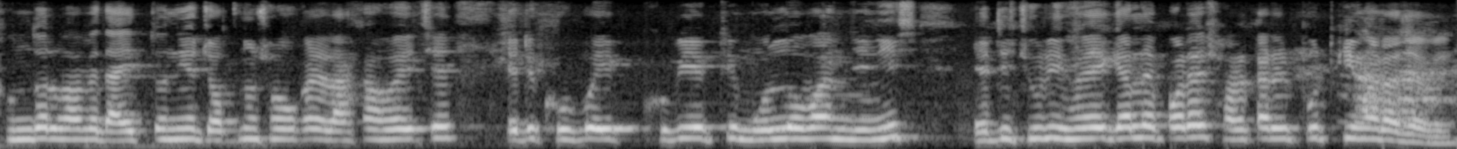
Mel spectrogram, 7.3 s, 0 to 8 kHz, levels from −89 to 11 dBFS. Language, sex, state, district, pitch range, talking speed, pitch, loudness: Bengali, male, West Bengal, Malda, 200-225 Hz, 190 wpm, 215 Hz, -13 LUFS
